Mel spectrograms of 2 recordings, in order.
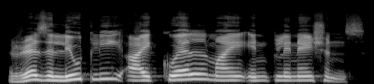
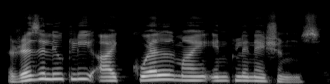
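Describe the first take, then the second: First: It is said in a loud voice. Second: It is said in a normal voice. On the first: "let's affirm together in a loud voice" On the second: "In a normal voice now"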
